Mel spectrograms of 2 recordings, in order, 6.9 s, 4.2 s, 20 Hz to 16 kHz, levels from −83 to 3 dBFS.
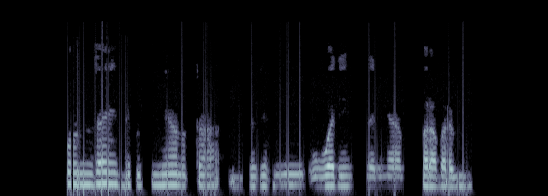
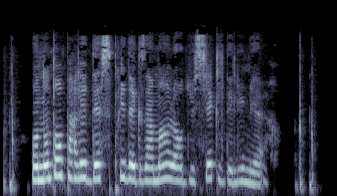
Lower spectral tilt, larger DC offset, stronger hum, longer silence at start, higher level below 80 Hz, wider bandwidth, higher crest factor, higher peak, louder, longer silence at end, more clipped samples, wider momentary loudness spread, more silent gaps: first, -9 dB/octave vs -4 dB/octave; neither; neither; first, 0.85 s vs 0.1 s; about the same, -56 dBFS vs -56 dBFS; about the same, 9.4 kHz vs 9.4 kHz; about the same, 18 dB vs 16 dB; second, -8 dBFS vs -2 dBFS; second, -26 LUFS vs -17 LUFS; first, 0.95 s vs 0.3 s; neither; second, 11 LU vs 20 LU; first, 4.50-4.57 s, 5.12-5.27 s vs none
